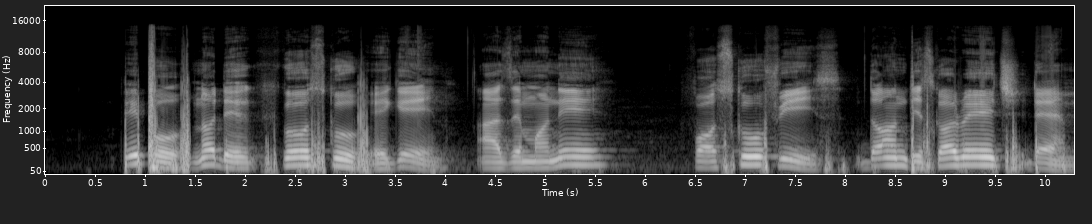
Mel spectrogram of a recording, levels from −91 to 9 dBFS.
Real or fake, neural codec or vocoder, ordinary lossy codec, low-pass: real; none; none; 14.4 kHz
